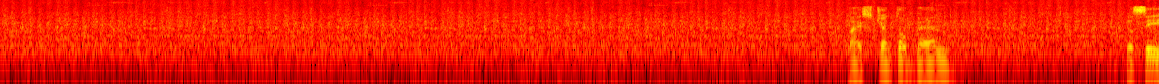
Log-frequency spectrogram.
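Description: Train wheels rumble and clack over rails.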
